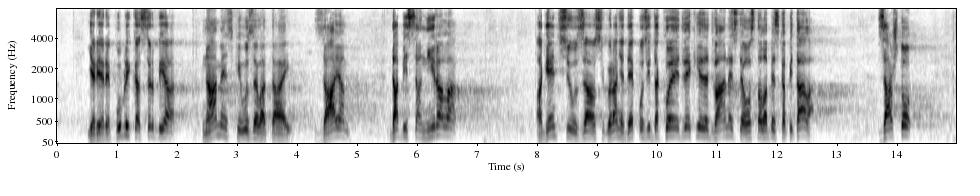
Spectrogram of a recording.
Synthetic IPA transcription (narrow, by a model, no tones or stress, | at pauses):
je̞ɾjeɾe̞publikasr̩bijanaːme̞nskiuze̞lat̪aːjzaːjam | d̪abisaniːɾala | a̰ɡe̞nt̪sijuzao̞siɡuɾaːɲe̞d̪e̞po̞zit̪ako̞jaje̞d̪ʋeːxiʎad̪e̞d̪ʋaːnaest̪e̞o̞st̪alabe̞skapit̪aːlˠa̰ | zaʃt̪o̞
